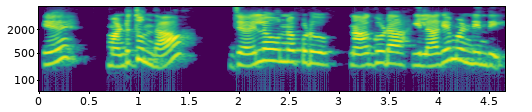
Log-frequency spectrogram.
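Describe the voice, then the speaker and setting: Mocking male crook betraying his partner, read by a woman narrator, higher voice than you'd expect. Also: moderate pace, close to an everyday voice. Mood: gloating. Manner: mocking, taunting. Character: scheming male kidnapper villain, gloating.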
